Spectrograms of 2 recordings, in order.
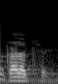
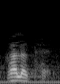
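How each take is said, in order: Both takes have the same delivery.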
